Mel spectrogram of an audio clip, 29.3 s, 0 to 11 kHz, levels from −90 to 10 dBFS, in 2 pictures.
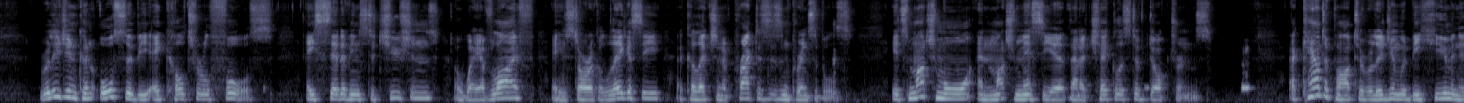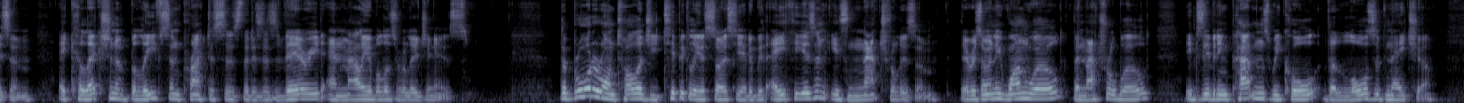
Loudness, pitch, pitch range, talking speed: -34 LUFS, 145 Hz, 135-165 Hz, 170 wpm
